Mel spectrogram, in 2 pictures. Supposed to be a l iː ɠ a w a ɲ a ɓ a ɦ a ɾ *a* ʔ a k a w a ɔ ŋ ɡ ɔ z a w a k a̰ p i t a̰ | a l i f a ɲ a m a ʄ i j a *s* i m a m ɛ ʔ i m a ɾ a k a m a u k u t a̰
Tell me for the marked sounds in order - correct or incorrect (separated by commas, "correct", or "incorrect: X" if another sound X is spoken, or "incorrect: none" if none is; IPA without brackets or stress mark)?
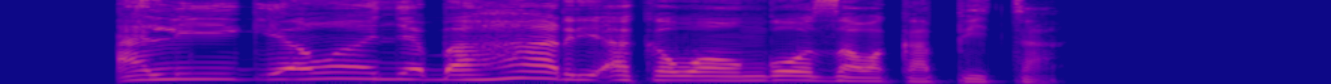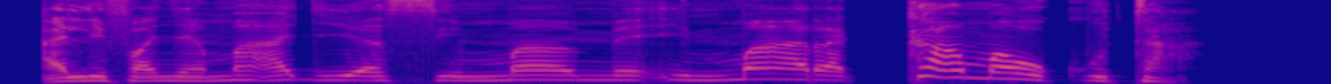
incorrect: i, correct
